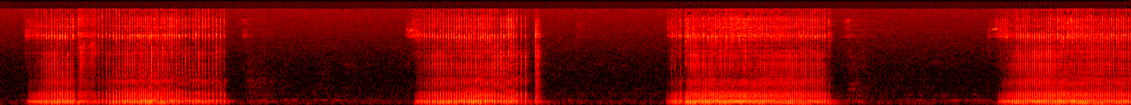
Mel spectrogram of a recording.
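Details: A French Bulldog sleeping with open eyes and snoring: four long, rough, low rumbling breaths of about two seconds each, separated by quiet pauses, in a calm indoor setting.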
